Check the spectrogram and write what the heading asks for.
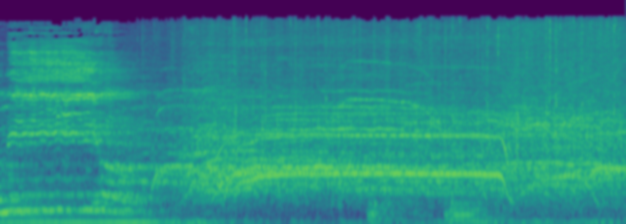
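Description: A live song's final sung note and hollow-body electric guitar chord end about a second in, then the crowd cheers with several long, rising whoops.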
